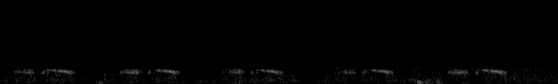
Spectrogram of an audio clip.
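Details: During dove trapping with a decoy, a spotted dove gives repeated low coos, pairs of notes ending in a longer downward-bending coo, about one phrase per second. A single click is heard midway.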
